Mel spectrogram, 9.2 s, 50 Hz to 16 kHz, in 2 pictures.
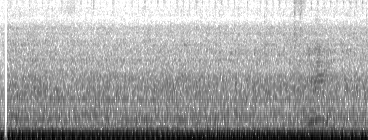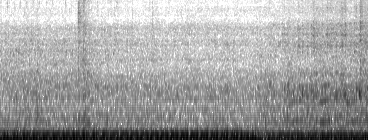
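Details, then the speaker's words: Bombardier snowmobile, first move in six months, just reassembled, backing out of the shop for a test drive: smooth, even low idle near 800–900 rpm at about four beats a second, no knocks or misses; normal idle. "How does the engine sound running? Good. Okay. It's runs at 800, 900. That's good."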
